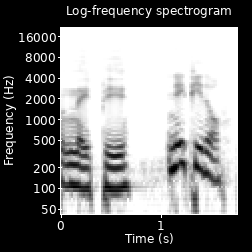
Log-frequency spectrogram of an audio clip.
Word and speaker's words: Naypyidaw: Men det altså Naypyidaw. Sånn uttalelse.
